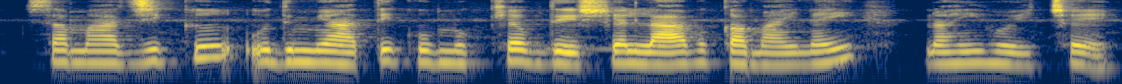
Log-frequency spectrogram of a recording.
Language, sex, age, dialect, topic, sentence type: Maithili, female, 18-24, Eastern / Thethi, banking, statement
